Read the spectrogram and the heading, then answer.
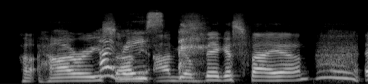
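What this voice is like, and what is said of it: Impression with Southern American accent. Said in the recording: “my George Ezra impression ... why has George Ezra come from the south of America?”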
